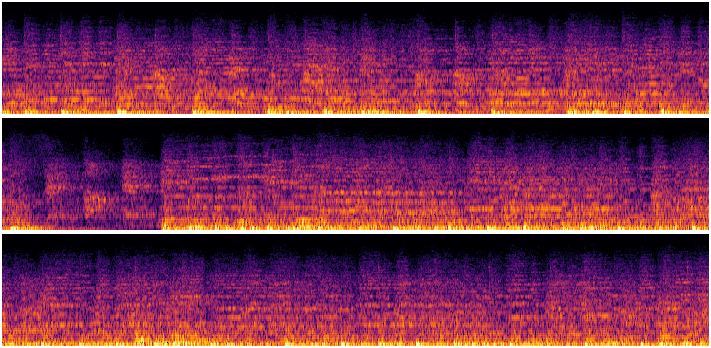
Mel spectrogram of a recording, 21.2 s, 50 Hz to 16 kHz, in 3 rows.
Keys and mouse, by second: 3.4 KP_7, 4.5 z, 10.7 z, 11.6 Tab, 12.2 click, 12.9 middle click, 14.4 KP_7, 16.1 shift+a, 19.9 s.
